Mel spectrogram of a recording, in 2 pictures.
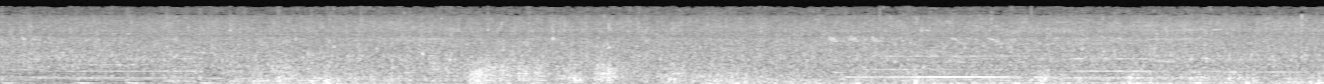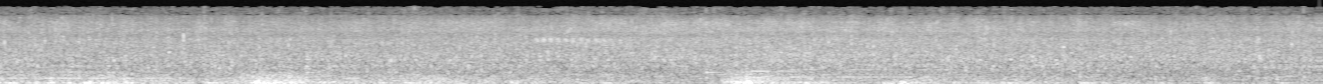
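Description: Steady rain with three low rolls of thunder, the last and loudest about five seconds before the end, under soft Native American flute music playing long held notes.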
